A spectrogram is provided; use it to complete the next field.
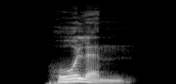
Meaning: strong dative masculine/neuter singular of hohl
- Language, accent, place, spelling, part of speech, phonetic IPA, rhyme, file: German, Germany, Berlin, hohlem, adjective, [ˈhoːləm], -oːləm, De-hohlem.ogg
